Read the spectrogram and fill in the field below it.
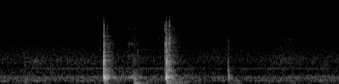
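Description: A paintbrush taps and clinks against a plastic palette.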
